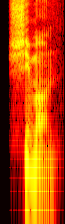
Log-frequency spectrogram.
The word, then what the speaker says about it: Szymon: Or, you can give a pronunciation tip, like I'm Szymon. It's pronounced Shimone.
